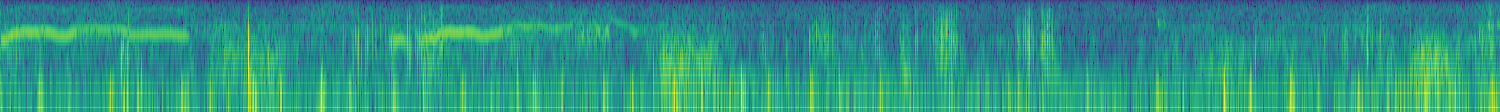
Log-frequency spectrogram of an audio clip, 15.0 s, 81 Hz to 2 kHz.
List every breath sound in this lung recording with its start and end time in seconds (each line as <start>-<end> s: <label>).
0.00-1.91 s: wheeze
2.01-2.89 s: inhalation
3.91-5.82 s: wheeze
6.38-7.27 s: inhalation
